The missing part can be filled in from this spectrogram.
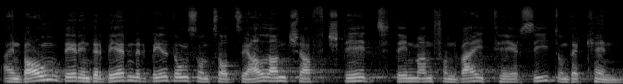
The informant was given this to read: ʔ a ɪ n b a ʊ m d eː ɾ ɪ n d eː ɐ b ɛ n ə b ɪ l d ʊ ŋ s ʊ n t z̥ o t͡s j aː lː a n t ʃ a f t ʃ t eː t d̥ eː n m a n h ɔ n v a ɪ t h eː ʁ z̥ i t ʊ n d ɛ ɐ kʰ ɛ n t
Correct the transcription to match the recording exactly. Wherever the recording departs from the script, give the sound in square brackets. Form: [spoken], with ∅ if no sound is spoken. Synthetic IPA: ʔ a ɪ n b a ʊ m d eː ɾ ɪ n d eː ɐ b ɛ n ə b ɪ l d ʊ ŋ s ʊ n t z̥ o t͡s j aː lː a n t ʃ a f t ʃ t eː t d̥ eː n m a n [f] ɔ n v a ɪ t h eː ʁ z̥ [iː] t ʊ n d ɛ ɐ kʰ ɛ n t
